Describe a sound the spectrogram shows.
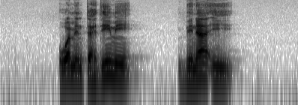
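A middle-aged man speaks with animation into a close microphone, in short emphatic phrases.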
